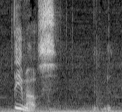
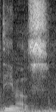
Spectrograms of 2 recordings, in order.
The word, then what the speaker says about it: Deimos: have checked that ahead of time how to pronounce demos and it's two moons phobos and deimos with no action for 50 million miles your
